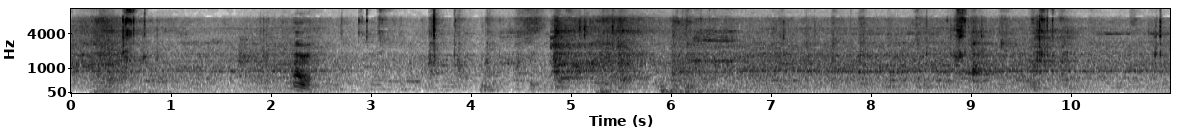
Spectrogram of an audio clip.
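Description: Metal hand tools clicking and clinking on the bolts of a 50 cc scooter's belt-drive cover as they are re-checked for tightness: a few sharp clicks over steady background noise.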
